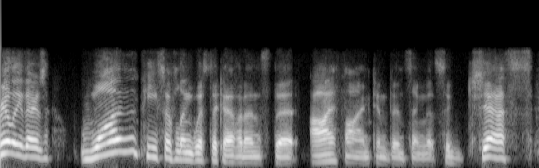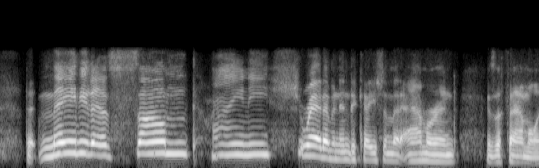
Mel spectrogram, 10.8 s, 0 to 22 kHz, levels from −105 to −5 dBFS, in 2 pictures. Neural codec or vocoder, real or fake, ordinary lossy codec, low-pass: codec, 16 kHz, 4 kbps, X-Codec, HuBERT features, trained on balanced general audio; fake; Opus, 32 kbps; 7.2 kHz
